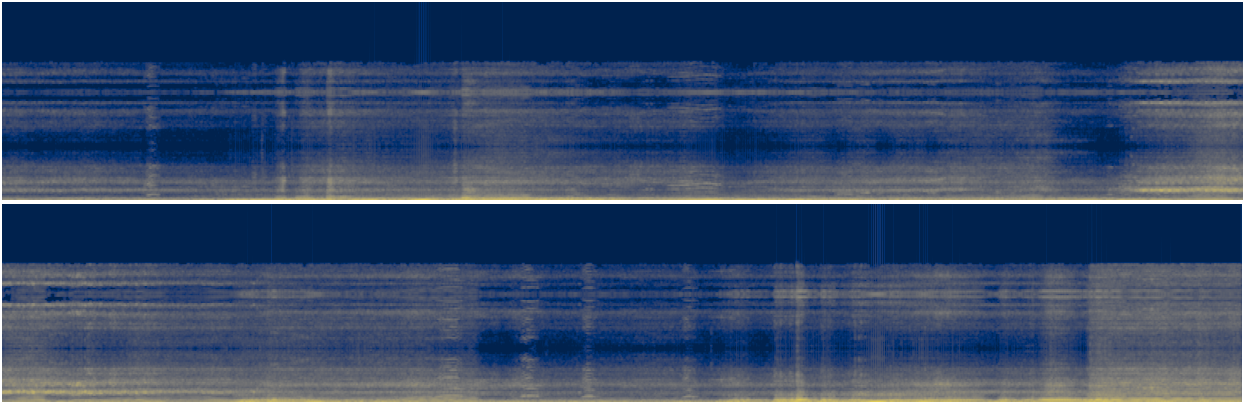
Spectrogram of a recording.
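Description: Drift cars' engines idling at the start line and being revved in several surges, with a stretch of tyre squeal from a car drifting near the middle.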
